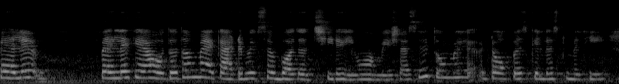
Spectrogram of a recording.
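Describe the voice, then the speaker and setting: Lively intonation marks a woman's high-pitched voice, heard over noticeable background noise. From north India, Delhi and Nagpur. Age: 20s. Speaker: actor. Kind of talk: self-introduction monologue. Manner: casual, conversational.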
